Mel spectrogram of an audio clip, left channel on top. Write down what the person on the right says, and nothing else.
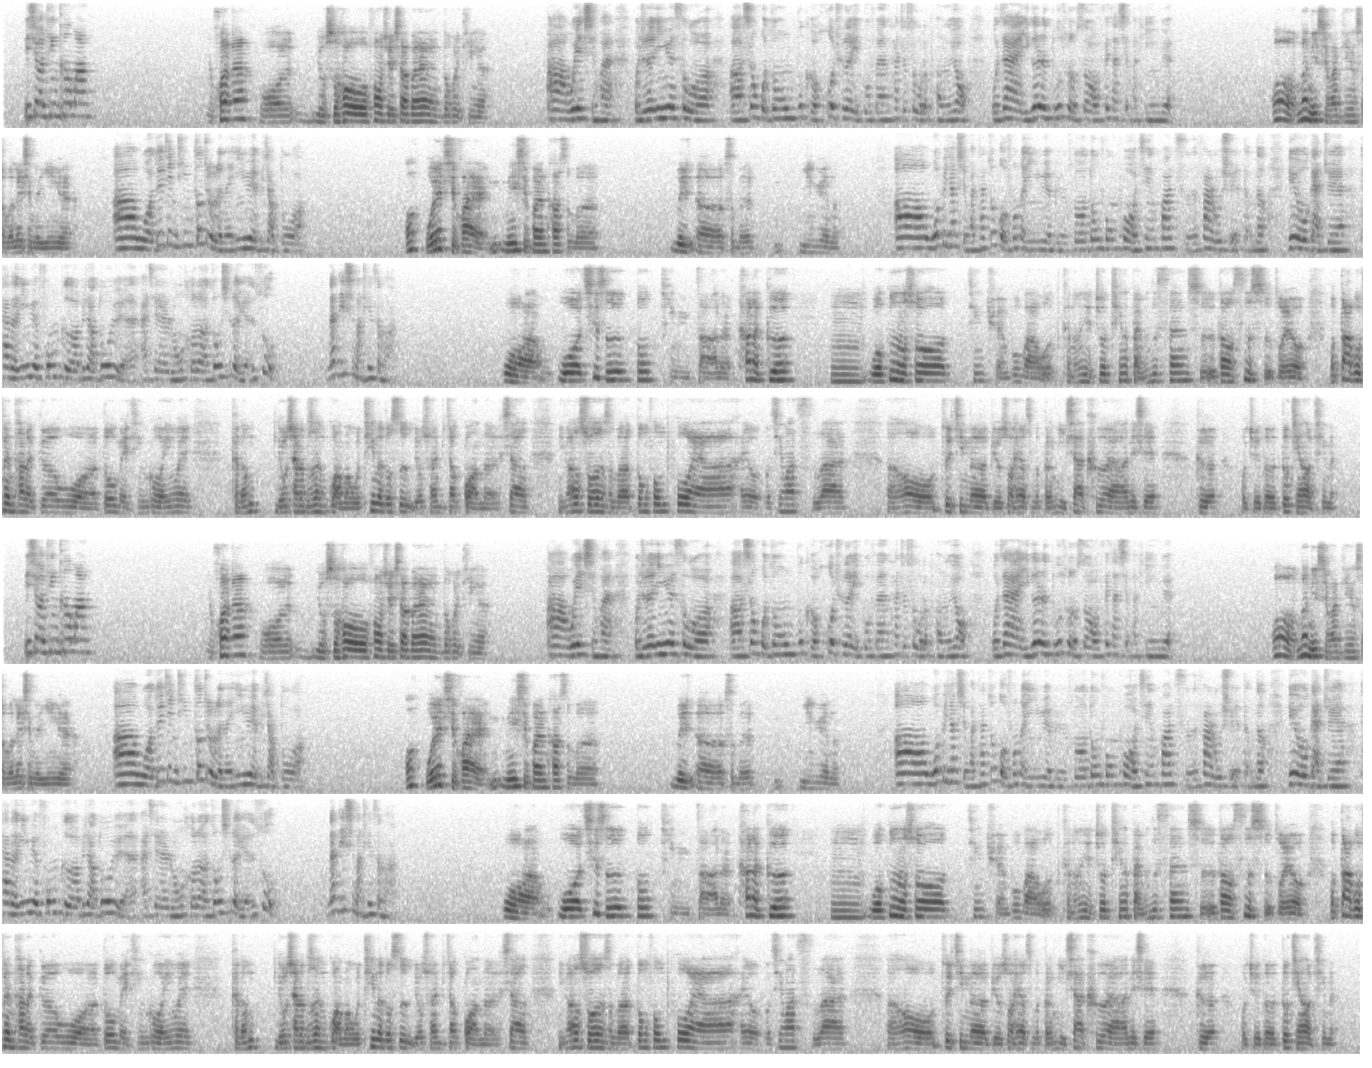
喜欢啊，我有时候放学下班都会听啊。
哦，那你喜欢听什么类型的音乐？
哦，我也喜欢诶。你喜欢他什么类呃什么音乐呢？
我我其实都挺杂的，他的歌，嗯，我不能说听全部吧，我可能也就听了百分之三十到四十左右。我大部分他的歌我都没听过，因为可能流传的不是很广吧。我听的都是流传比较广的，像你刚刚说的什么《东风破》呀，还有《青花瓷》啊，然后最近的比如说还有什么《等你下课》啊那些歌，我觉得都挺好听的。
